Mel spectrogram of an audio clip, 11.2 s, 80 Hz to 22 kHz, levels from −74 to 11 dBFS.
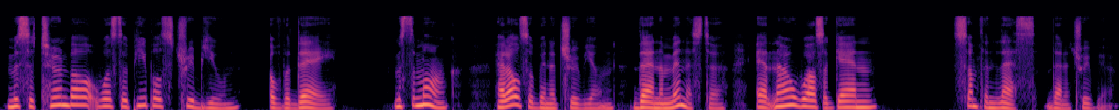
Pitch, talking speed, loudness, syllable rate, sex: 200 Hz, 145 wpm, -18 LUFS, 4.8 syllables/s, female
